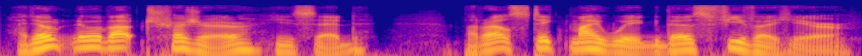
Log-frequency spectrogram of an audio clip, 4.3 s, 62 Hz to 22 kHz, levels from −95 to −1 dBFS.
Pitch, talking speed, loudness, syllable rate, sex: 110 Hz, 210 wpm, -19 LUFS, 5.9 syllables/s, male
